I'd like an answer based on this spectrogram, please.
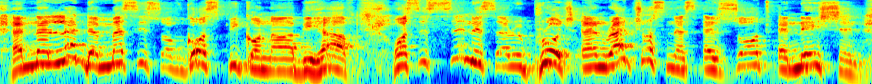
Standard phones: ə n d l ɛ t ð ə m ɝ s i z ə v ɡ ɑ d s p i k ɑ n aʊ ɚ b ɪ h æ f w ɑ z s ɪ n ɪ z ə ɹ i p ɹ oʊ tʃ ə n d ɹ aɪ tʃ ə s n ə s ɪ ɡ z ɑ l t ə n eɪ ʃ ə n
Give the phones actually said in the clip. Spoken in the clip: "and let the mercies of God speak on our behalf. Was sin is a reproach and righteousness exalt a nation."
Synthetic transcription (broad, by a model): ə n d l ɛ t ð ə m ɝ s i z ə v ɡ ɑ d s p i k ɑ n aʊ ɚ b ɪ h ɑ f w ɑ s s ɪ n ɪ s ə ɹ i p ɹ oʊ tʃ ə n ɹ aɪ tʃ ə s n ə s ɪ ɡ z ɑ l t ə n eɪ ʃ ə n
